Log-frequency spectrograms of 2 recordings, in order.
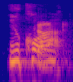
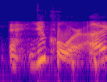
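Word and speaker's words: Uqora: UCORA. UCORA. UCORA. UCORA.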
